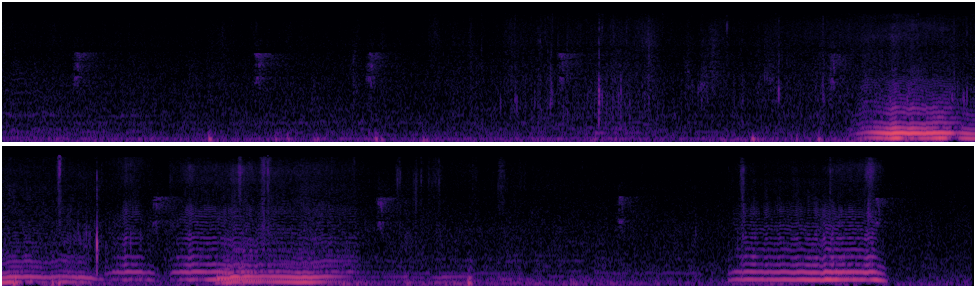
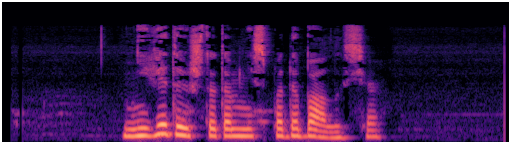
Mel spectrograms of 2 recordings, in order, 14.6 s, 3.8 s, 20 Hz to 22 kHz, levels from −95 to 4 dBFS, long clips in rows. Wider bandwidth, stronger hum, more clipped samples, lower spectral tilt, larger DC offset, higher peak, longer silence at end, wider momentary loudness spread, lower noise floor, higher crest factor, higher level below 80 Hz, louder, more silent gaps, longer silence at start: first, 16 kHz vs 11.5 kHz; neither; neither; first, -7.5 dB/octave vs -5.5 dB/octave; neither; second, -28 dBFS vs -4 dBFS; second, 0.05 s vs 0.95 s; first, 24 LU vs 13 LU; first, -71 dBFS vs -65 dBFS; about the same, 22 dB vs 18 dB; about the same, -74 dBFS vs -70 dBFS; second, -46 LUFS vs -21 LUFS; neither; second, 0 s vs 0.9 s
